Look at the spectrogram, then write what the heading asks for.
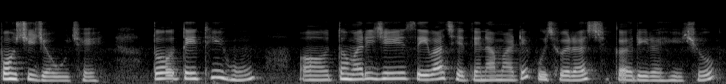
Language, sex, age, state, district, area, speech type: Gujarati, female, 18-30, Gujarat, Anand, urban, spontaneous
